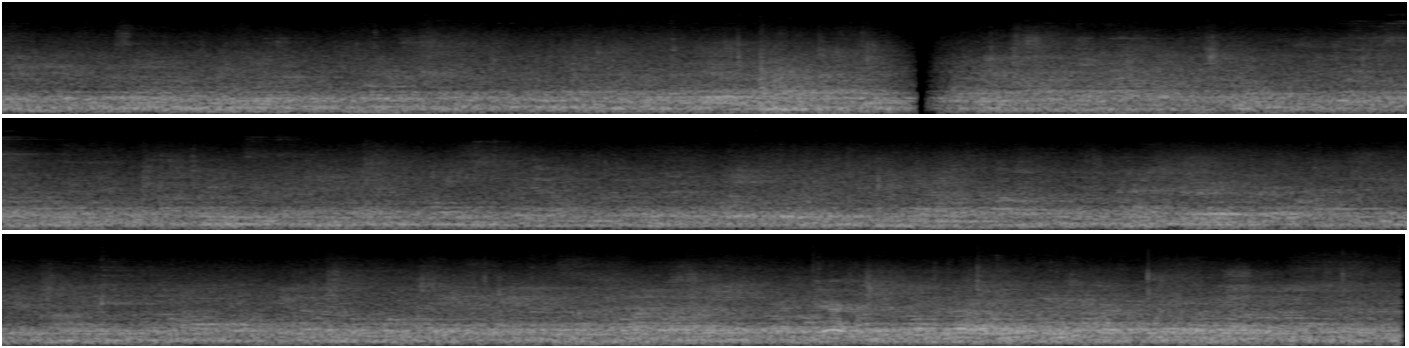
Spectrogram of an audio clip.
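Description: A crowd of men and women murmur and chat quietly nearby.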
